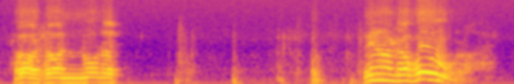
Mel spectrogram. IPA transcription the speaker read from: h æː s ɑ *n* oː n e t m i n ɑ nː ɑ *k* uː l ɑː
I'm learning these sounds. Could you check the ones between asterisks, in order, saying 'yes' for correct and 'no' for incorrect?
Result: no, yes

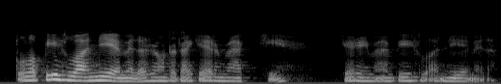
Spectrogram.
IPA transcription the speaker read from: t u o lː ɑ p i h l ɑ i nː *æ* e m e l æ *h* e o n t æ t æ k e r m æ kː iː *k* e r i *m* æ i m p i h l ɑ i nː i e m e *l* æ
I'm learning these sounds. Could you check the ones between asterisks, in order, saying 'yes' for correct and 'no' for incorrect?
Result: no, no, yes, yes, yes

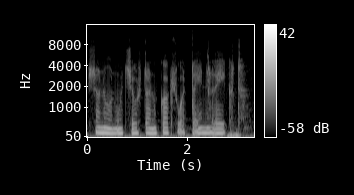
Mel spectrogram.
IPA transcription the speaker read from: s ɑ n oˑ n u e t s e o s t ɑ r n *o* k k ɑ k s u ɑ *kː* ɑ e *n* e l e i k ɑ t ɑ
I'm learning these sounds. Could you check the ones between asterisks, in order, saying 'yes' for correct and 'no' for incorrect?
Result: no, no, no

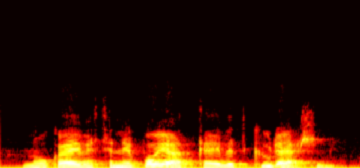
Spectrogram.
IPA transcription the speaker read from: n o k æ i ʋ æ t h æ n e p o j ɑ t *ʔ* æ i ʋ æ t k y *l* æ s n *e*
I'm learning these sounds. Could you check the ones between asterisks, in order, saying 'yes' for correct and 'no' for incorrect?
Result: no, yes, no

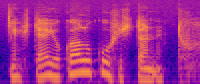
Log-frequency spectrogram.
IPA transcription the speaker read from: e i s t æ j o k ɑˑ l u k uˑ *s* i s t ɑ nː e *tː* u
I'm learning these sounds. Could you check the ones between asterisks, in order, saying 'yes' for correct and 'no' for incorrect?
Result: yes, yes

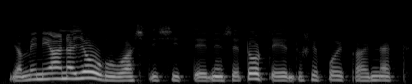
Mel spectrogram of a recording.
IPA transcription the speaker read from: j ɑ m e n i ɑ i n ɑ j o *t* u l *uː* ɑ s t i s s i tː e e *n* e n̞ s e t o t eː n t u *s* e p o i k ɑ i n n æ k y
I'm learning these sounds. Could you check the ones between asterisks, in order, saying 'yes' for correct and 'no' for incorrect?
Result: no, yes, no, yes

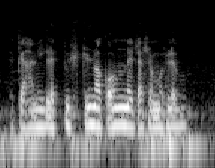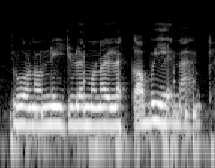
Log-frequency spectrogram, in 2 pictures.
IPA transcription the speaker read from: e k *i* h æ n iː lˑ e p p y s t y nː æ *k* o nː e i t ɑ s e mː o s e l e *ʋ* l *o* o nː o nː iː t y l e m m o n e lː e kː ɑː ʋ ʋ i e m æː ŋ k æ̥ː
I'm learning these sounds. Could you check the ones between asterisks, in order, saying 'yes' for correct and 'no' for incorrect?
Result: no, yes, yes, no

